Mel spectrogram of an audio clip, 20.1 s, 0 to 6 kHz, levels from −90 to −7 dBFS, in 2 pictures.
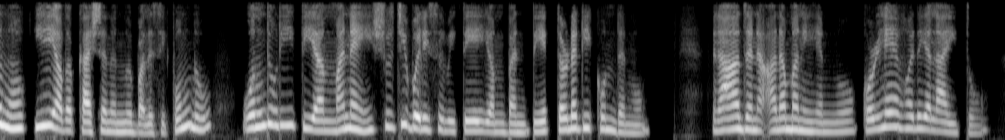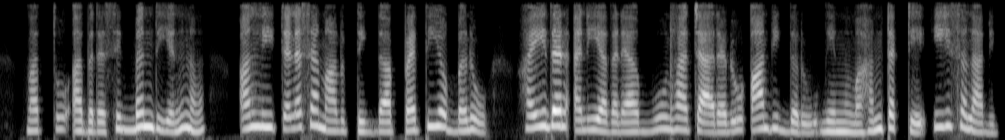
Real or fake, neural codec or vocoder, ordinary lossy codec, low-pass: fake; codec, 16 kHz, 0.5 kbps, X-Codec, HuBERT features, trained on balanced general audio; none; 5.4 kHz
